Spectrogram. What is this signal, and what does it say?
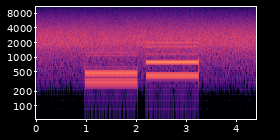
Aircraft SELCAL, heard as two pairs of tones. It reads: AE-DK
